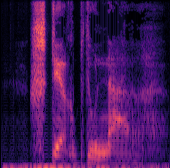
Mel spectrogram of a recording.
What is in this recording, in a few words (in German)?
Narr; Stirb, du Narr!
